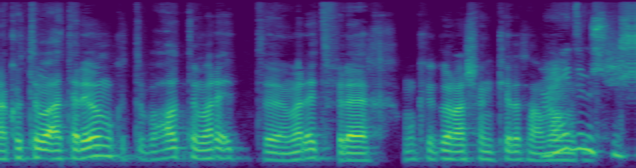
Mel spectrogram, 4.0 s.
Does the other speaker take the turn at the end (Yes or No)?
Yes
